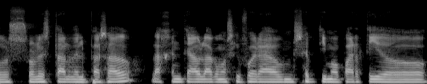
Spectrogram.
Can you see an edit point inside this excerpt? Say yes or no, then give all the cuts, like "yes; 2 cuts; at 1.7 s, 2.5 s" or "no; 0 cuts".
no; 0 cuts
